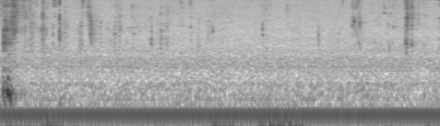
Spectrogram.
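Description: Crunchy ghost pepper chips being chewed close to the microphone: sparse, crisp crunches over a steady low hum.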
